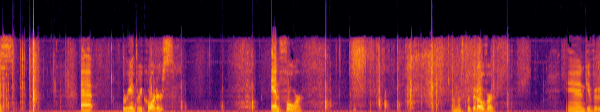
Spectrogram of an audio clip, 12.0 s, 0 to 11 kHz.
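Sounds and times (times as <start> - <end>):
scoring tool scraping card: 4.5 - 5.2, 6.1 - 10.6.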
